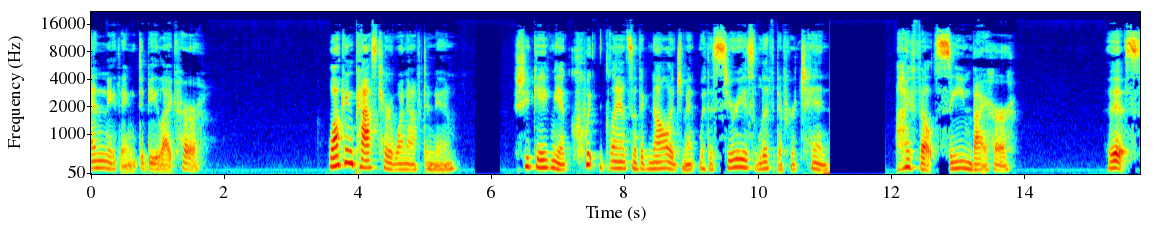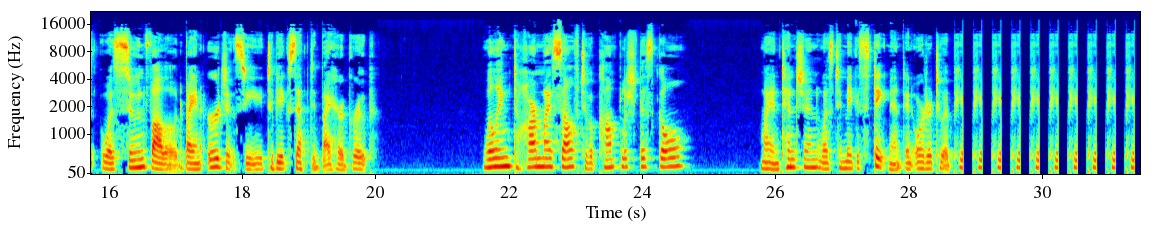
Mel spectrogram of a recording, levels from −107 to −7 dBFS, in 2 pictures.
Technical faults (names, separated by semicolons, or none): stutter with silent gaps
